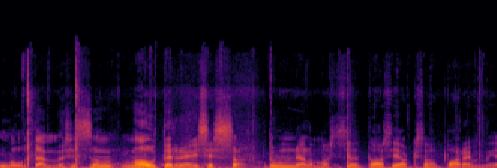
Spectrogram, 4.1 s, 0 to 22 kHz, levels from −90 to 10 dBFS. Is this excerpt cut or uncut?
uncut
